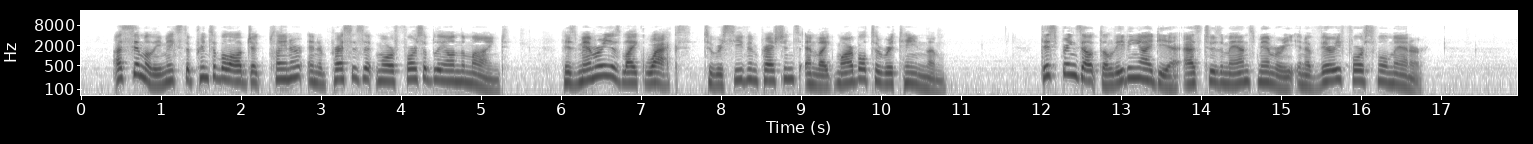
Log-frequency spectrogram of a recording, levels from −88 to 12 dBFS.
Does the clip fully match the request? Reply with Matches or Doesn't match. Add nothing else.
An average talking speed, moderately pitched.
Matches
